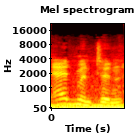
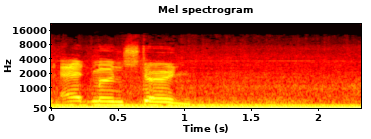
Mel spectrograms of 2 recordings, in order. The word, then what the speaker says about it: Edmundston: Not Edmonton, Edmundston. Close. It's like Edmonton's cousin.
